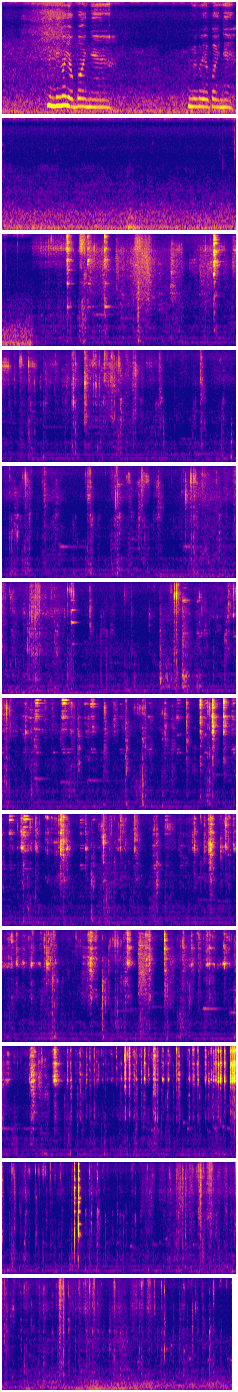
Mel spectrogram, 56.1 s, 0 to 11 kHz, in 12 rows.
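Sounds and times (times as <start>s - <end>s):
low steady hum: 0.0s - 56.0s
cat chewing: 12.1s - 56.0s.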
